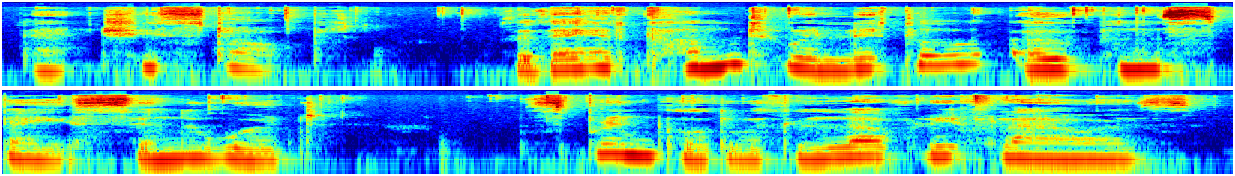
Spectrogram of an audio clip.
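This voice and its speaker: A woman reading a children's story as narrator, in a gentle, deliberate storytelling manner. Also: mid-range voice, slight background noise, poor audio. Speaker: story reader.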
